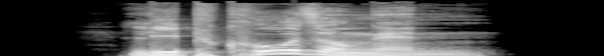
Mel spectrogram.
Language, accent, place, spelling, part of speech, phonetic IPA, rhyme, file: German, Germany, Berlin, Liebkosungen, noun, [liːpˈkoːzʊŋən], -oːzʊŋən, De-Liebkosungen.ogg
- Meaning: plural of Liebkosung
